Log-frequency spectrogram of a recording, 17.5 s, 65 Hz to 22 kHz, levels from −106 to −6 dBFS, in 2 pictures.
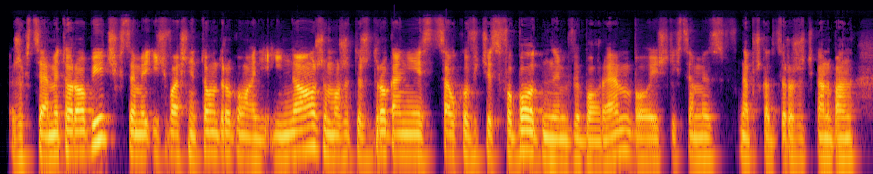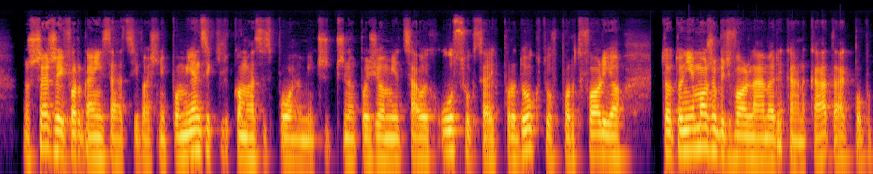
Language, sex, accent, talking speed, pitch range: Polish, male, native, 180 wpm, 120-145 Hz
